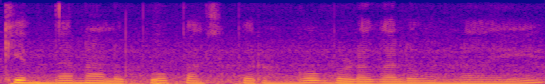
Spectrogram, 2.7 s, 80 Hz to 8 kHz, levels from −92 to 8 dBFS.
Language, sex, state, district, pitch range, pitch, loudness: Telugu, female, Andhra Pradesh, Chittoor, 185-205 Hz, 195 Hz, -17 LUFS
